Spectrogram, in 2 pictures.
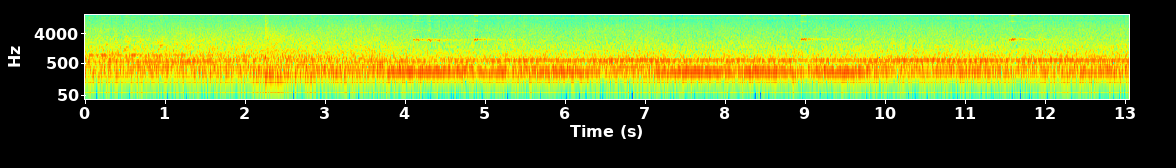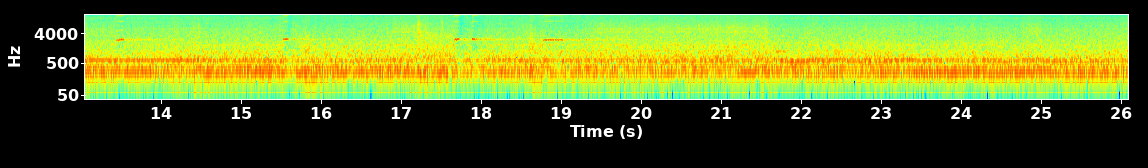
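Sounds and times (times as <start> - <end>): band saw motor hum: 0.0 - 26.0
short high-pitched tones: 8.8 - 9.8, 11.5 - 12.6.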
